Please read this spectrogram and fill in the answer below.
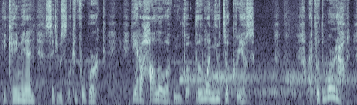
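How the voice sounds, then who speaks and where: Game role: young male informant played by an actor, frightened, pleading, stammering, very animated pitch over background noise. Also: a little fast, lightly acted. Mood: nervous, confessing. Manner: jittery, stammering, defensive. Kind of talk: video game voice acting.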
